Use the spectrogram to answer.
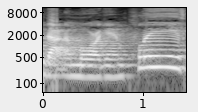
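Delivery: normal talking voice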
